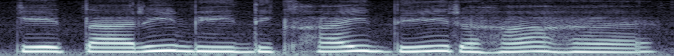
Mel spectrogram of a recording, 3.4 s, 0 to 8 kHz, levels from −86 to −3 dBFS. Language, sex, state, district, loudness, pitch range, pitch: Hindi, female, Jharkhand, Palamu, -10 LUFS, 230-250 Hz, 240 Hz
